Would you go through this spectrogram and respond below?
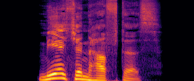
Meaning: strong/mixed nominative/accusative neuter singular of märchenhaft
- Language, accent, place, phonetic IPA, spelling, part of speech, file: German, Germany, Berlin, [ˈmɛːɐ̯çənhaftəs], märchenhaftes, adjective, De-märchenhaftes.ogg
